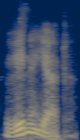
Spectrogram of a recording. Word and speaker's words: vineyard: How would we normally pronounce this word? Vine. Vine. Yeah. Vine leaves, for example. Vine leaves. Yeah. But here there's an exception. Vineyard.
